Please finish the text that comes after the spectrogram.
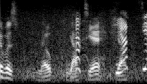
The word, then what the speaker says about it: Jajce: Yati or yatier. We're going to figure out. I'm going to go with yatier. Yatier. Yati. Yatier. Yatier or yatier. Yatier. We're goat. No, not yatsi.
